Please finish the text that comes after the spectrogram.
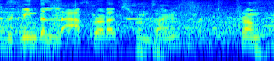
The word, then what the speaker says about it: Zhiyun: Zhiyun. Zhiyun? Yes. Zhiyun. Sorry guys, I've been pronouncing it wrong all this time.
